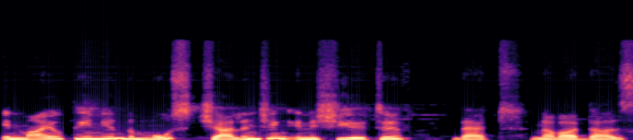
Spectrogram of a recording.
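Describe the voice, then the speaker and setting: With an Indian accent, a woman speaks at a fairly slow pace in a dark, mellow tone, her pitch swinging very widely. The sound is dry with no echo, and the background is quiet. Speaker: guest speaker, naval wives association former president; guest. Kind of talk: speech at book launch. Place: hall. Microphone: podium.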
